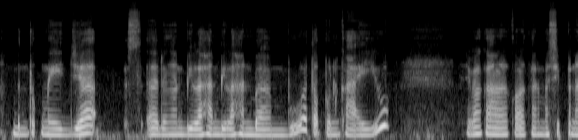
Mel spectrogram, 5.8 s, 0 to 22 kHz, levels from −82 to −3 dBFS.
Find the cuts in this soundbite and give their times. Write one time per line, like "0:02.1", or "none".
0:04.5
